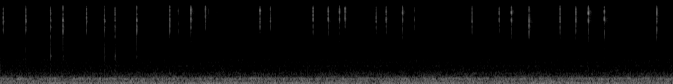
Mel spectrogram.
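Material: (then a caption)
Plastic. A small, hard, hollow, curved green plastic shoehorn is tapped and scratched with long nails, producing a steady run of sharp, bright, dry clicks with almost no ring. A constant low hum sits underneath throughout.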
